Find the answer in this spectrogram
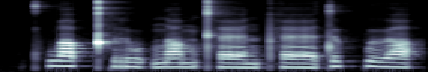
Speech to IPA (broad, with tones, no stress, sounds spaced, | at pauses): kʰ w a˥˩ p̚ kʰ r u˨˩ ʔ n a˧ m kʰ ɛː˨˩ n pʰ ɛː˨˩ t ɯ˦˥ k̚ p ɯ˧ a̯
